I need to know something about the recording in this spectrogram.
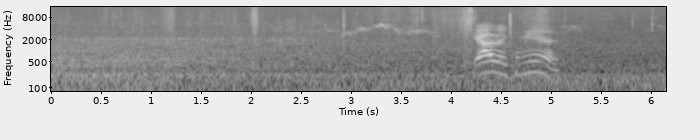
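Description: Footsteps crunch softly on grass close by.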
